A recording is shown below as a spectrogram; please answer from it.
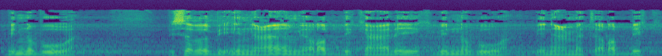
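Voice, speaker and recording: A man with a lowish voice explains Quranic words to a class, slowly and patiently, saying each phrase again and again. He puts questions to students by name. The sound carries a long reverb, as in a big room. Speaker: Quran teacher.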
